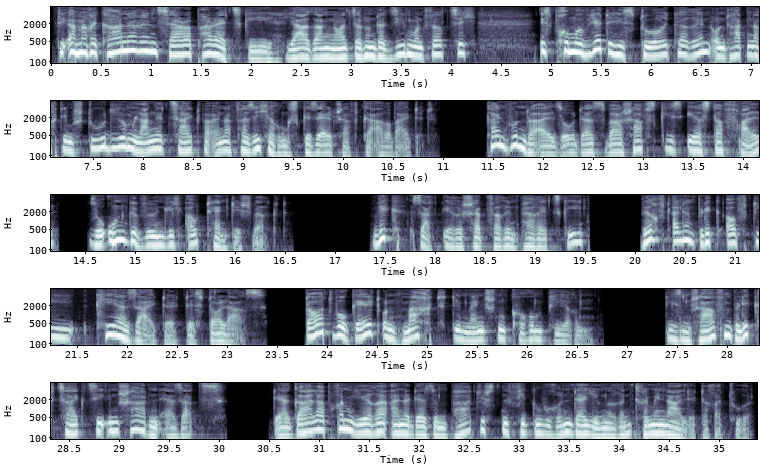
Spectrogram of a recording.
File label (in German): kommentar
